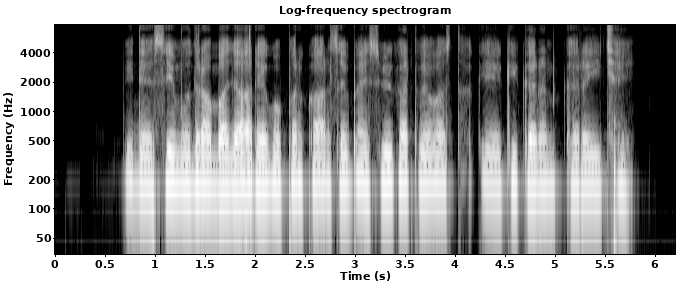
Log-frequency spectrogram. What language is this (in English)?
Magahi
